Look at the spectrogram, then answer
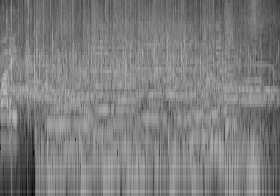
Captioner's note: cheers and applause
